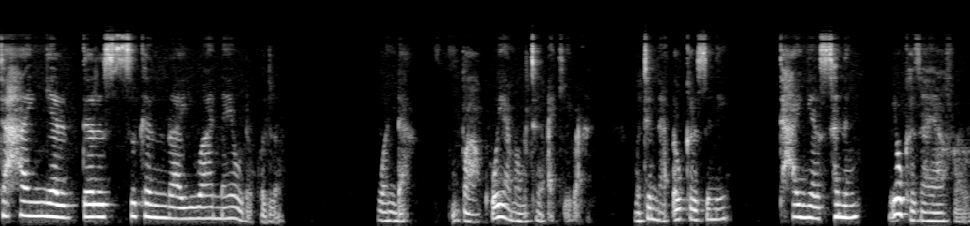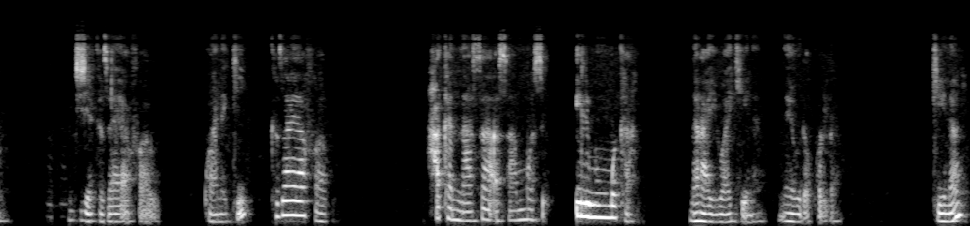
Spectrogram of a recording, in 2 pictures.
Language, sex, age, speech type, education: Hausa, female, 15-29, spontaneous, primary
